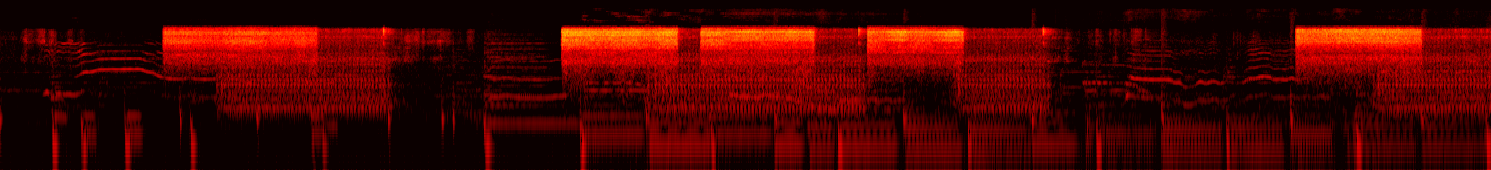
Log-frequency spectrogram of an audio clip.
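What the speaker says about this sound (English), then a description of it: "I think I'm just about ready to stop the airbrush." An airbrush spraying paint hisses in three bursts, the middle one longer and broken by short pauses, with tonal sounds in the background between the sprays.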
